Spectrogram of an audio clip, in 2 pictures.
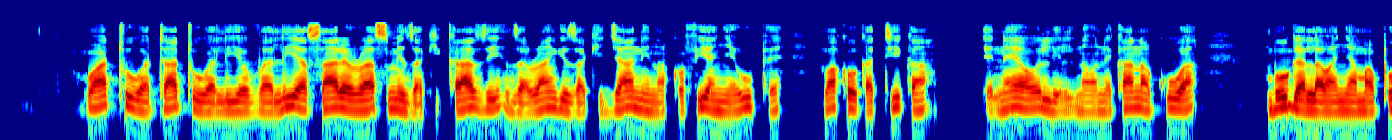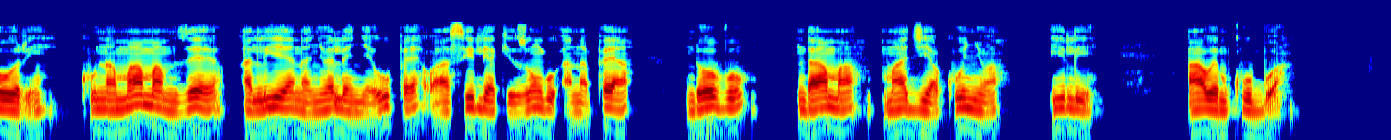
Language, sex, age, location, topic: Swahili, male, 18-24, Nairobi, government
